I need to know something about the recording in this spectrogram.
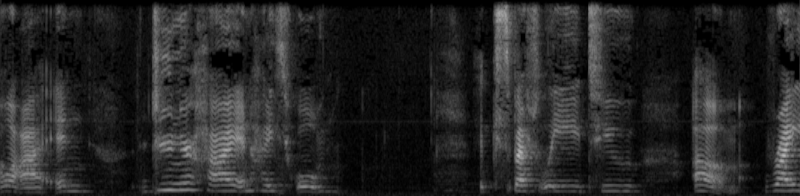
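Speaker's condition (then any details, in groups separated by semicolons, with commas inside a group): Cerebral palsy; infant ventilator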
